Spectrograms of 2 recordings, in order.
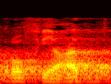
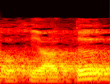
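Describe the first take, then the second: First: The final t stops cleanly without bounce. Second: The final t ends with an echoing bounce. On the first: The speaker calls it right. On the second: The speaker calls it wrong.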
